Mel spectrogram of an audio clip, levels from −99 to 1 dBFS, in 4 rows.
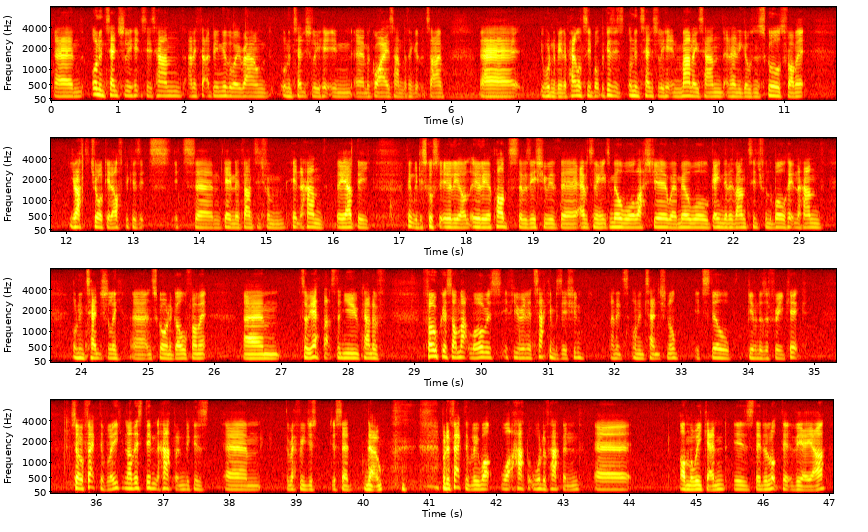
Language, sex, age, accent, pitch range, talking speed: English, male, 20-39, British, 125-145 Hz, 210 wpm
